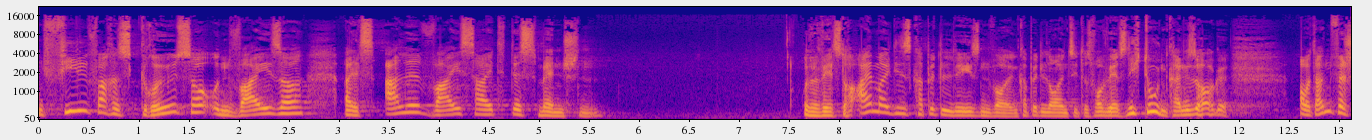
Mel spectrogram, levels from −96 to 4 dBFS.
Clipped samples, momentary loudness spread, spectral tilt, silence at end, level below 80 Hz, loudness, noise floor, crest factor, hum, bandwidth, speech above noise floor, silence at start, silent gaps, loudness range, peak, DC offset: under 0.1%; 8 LU; -4 dB/octave; 0 s; -64 dBFS; -21 LUFS; -60 dBFS; 18 dB; none; 16.5 kHz; 39 dB; 0 s; none; 5 LU; -4 dBFS; under 0.1%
